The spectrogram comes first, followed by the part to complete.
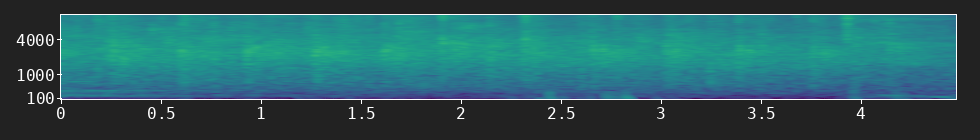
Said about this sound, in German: Lass uns auch dem Herrn mal einen Applaus geben dafür, dass er in uns lebt.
